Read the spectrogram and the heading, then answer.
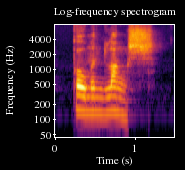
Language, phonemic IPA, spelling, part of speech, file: Dutch, /ˈkomə(n) ˈlɑŋs/, komen langs, verb, Nl-komen langs.ogg
- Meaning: inflection of langskomen: 1. plural present indicative 2. plural present subjunctive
